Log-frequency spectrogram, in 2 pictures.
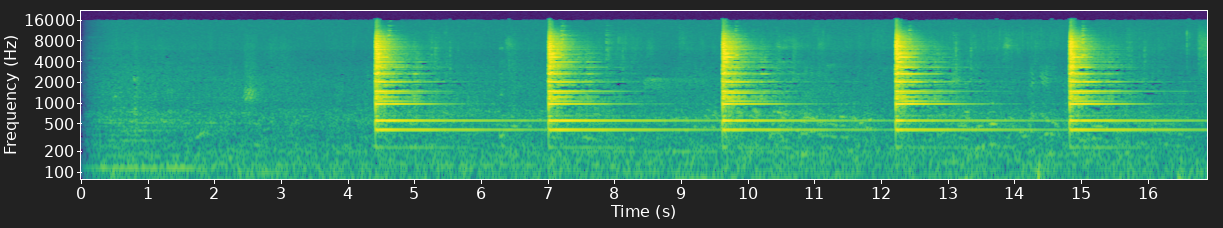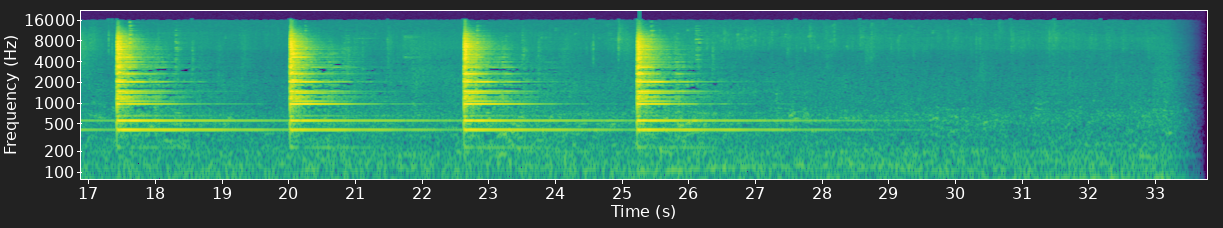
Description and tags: bells SMP close
Bells of the small church of Sant Marti de Provençals (Barcelona). Recorded with MD Sony MZ-R30 & ECM-929LT microphone.
barcelona, bells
